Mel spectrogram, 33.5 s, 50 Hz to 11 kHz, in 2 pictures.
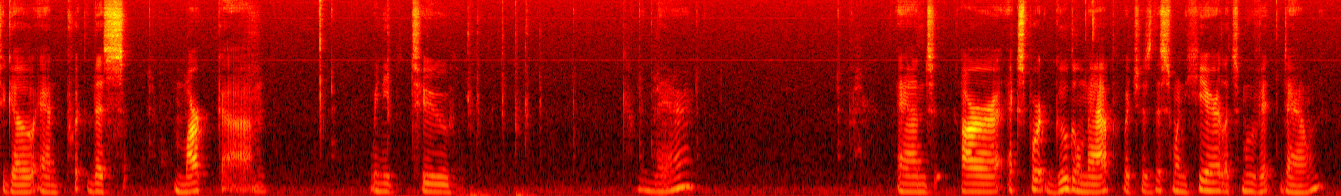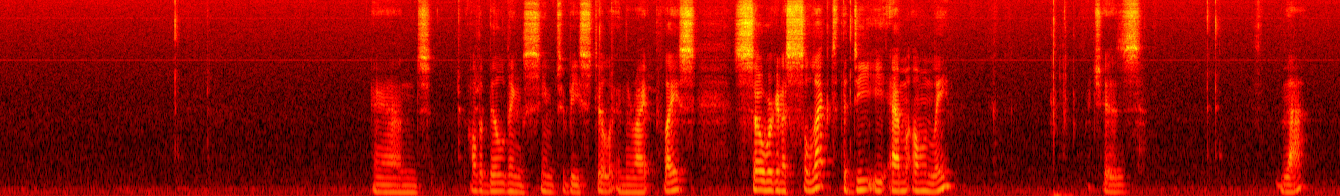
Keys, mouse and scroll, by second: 3.1-3.5 scroll down 2, 3.5 middle click, 7.2 z, 8.0 middle click, 9.0-9.5 scroll up 2, 9.5 middle click, 9.5 scroll up 3, 11.5-12.2 scroll down 7, 14.4 click, 16.8 click, 20.2 middle click, 23.4-25.0 scroll up 7, 25.0 KP_7, 25.6-26.7 scroll down 3, 26.7-27.2 scroll down 1, 28.1 click, 30.8 a, 32.7 right click.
